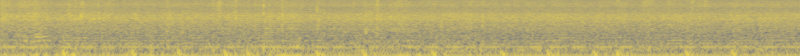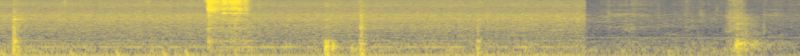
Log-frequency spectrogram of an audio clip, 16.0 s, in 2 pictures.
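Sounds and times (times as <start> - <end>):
low steady hum: 0.0 - 16.0
coins clinking in glass jar: 10.1 - 10.5.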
